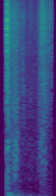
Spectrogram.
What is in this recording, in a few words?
Footsteps - Leaves - Run - Left; RadwinIsland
